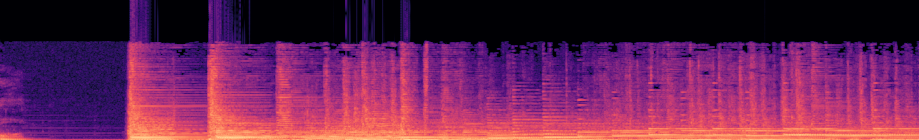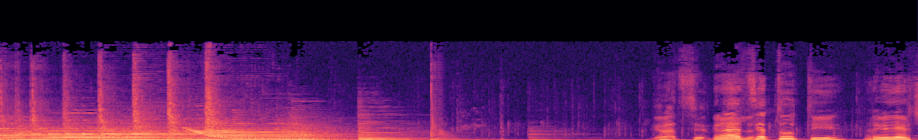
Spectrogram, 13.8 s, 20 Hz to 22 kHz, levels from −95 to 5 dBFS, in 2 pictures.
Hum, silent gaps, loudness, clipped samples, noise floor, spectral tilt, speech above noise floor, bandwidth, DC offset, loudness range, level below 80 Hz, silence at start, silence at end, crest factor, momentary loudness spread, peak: none; none; -12 LUFS; 0.1%; -47 dBFS; -5.5 dB/octave; 31 dB; 16 kHz; 4%; 11 LU; -28 dBFS; 0 s; 0.05 s; 12 dB; 13 LU; 0 dBFS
